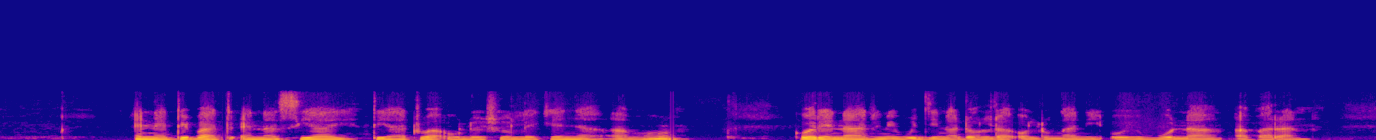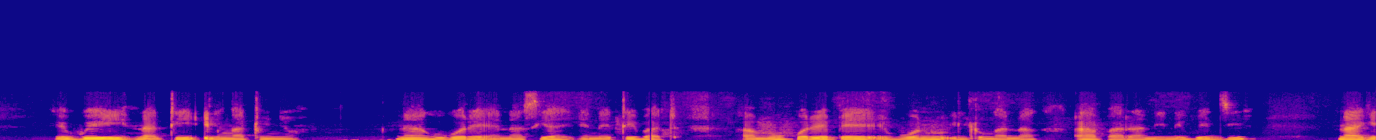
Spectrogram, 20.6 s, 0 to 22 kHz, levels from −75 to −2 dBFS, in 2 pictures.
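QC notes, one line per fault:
1.68–1.70 s, 5.04–5.07 s, 15.20–15.24 s, packet loss on an ADPCM call: each is an abrupt 20 ms dropout followed by briefly, slightly distorted speech. This fits a single lost G.722 packet being replaced by silence, leaving the decoder's predictor and step size out of step with the sender's until they re-align.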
